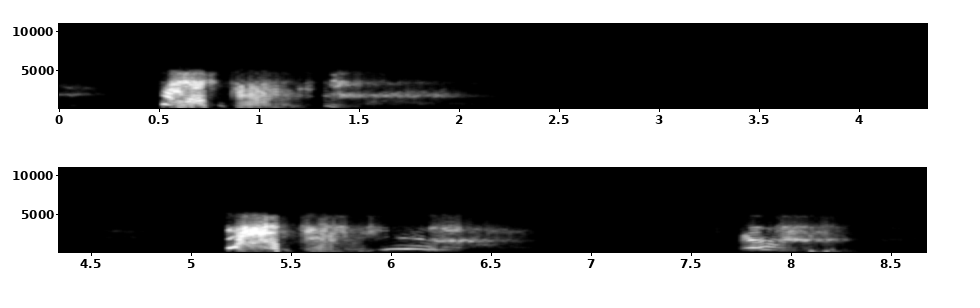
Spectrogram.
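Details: Very congested sneezing fit with a cold: three bursts of sneezing, with several explosive sneezes in quick runs separated by quiet pauses.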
